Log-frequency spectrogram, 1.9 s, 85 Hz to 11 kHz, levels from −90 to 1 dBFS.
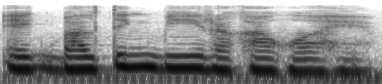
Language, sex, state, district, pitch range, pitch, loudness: Hindi, female, Arunachal Pradesh, Papum Pare, 190-215 Hz, 205 Hz, -11 LUFS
